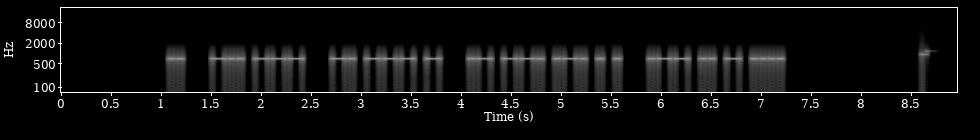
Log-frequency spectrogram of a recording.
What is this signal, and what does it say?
Morse code, heard as a keyed tone, about 28 wpm, 700 Hz. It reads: I DO NOT AGREE WITH
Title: Sets of 5 Words Encore 28wpm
